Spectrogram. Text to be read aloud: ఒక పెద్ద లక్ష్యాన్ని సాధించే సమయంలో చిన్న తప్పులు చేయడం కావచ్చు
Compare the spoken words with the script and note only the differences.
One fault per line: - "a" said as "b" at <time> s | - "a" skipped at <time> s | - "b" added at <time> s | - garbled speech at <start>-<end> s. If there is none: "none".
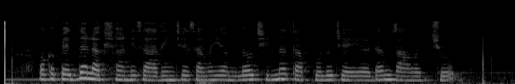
none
